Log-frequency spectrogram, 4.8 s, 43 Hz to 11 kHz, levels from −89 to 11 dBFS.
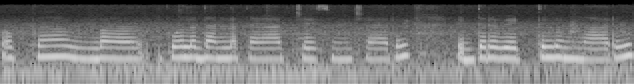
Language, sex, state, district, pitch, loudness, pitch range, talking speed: Telugu, female, Andhra Pradesh, Krishna, 240 Hz, -15 LUFS, 225-255 Hz, 90 wpm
